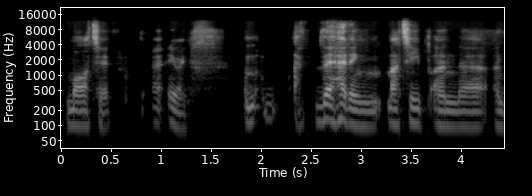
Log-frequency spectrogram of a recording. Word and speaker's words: Matip: I think, I mean, the good thing is that in Joel Matip, and by the way, Ola White, if you're listening, it's Matip, not Martip.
